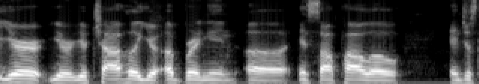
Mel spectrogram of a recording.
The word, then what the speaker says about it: São Paulo: Sao Paulo, how you say it? São Paulo. São Paulo.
